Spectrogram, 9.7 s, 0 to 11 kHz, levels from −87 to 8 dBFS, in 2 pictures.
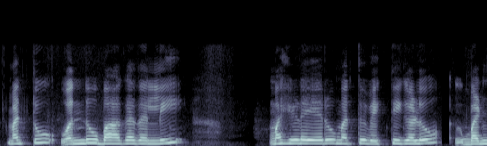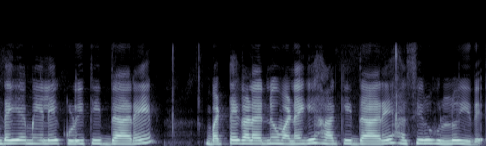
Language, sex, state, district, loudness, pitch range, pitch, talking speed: Kannada, female, Karnataka, Chamarajanagar, -16 LUFS, 215-245 Hz, 230 Hz, 90 wpm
